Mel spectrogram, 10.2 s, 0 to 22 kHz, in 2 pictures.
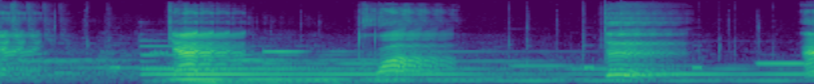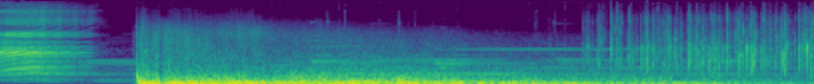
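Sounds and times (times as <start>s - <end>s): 
speech: 1.1s - 1.7s, 3.8s - 4.2s
crackling debris or rattling noises: 6.0s - 10.1s
powerful explosion with deep rumbling roar: 6.0s - 10.1s.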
